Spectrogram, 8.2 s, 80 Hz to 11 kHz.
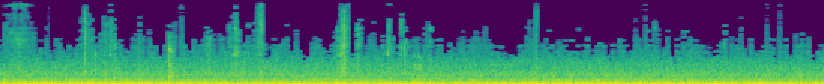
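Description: Cabin noise inside an E4 series double-deck Shinkansen rolling slowly through a station: a steady low rumble with a few faint light clicks.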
